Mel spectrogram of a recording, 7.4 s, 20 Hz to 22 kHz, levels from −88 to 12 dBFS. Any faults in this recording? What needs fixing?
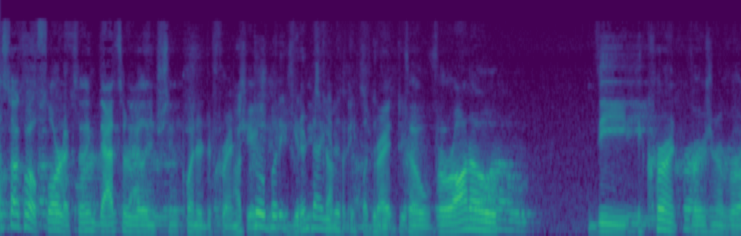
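Every phrase of the speech is trailed by a quieter, thinner copy roughly a third of a second later, about 10 dB down, for the whole clip. This is echo with no canceller: the far end's loudspeaker feeds its microphone, returning the talker's voice after the network round trip. Enabling acoustic echo cancellation at the far end, or having that participant use a headset, would prevent it.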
